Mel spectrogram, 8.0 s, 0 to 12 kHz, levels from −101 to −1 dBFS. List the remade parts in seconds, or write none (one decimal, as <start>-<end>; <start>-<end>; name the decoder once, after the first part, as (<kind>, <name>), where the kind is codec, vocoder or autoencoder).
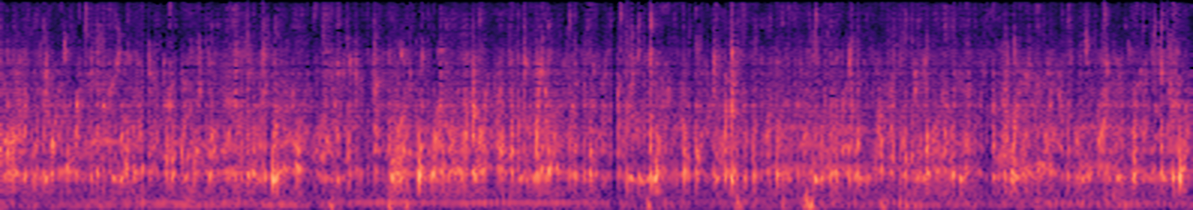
none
